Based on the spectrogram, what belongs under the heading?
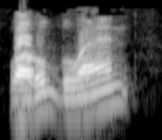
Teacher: ورضوان هنا انفرد الإمام شعبة بضم الراء دونا عن سائر القراء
